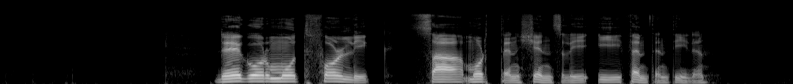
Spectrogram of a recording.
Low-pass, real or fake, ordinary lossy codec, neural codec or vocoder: 10.8 kHz; real; none; none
